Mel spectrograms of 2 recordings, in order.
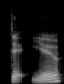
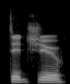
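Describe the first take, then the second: First: The d is held without release before you. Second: The d and y merge into a j sound. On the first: "with kind of a held sound" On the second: "that d sound, because it's followed by a y, becomes like a j"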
